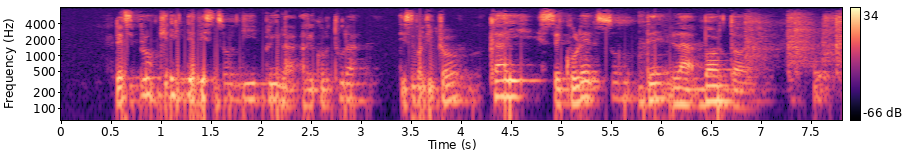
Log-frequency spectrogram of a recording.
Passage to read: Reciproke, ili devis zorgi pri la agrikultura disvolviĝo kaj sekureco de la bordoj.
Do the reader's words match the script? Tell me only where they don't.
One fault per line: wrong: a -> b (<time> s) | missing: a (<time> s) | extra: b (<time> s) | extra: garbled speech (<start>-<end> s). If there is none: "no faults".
no faults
